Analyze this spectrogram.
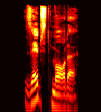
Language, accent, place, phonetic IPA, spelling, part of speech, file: German, Germany, Berlin, [ˈzɛlpstˌmɔʁdə], Selbstmorde, noun, De-Selbstmorde.ogg
- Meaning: nominative/accusative/genitive plural of Selbstmord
